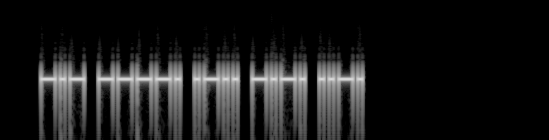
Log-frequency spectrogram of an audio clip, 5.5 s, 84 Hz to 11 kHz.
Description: Morse code, heard as a keyed tone, about 25 wpm, 700 Hz. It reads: K9LCF
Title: USA Call Signs - 5 Characters - Repeated 2x - 25wpm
